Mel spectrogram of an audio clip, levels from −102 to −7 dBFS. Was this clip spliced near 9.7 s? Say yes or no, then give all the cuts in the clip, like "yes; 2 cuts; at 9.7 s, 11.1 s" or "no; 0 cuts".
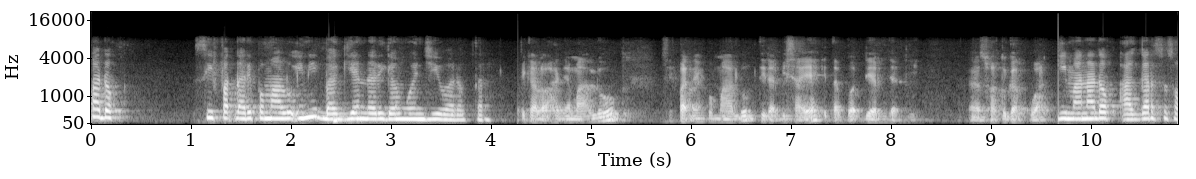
yes; 2 cuts; at 4.3 s, 9.7 s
